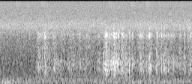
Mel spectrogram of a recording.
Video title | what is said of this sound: Crazy Quilt + Bumpers | if you turn it really slowly, sounds like water. Sounds like the rain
